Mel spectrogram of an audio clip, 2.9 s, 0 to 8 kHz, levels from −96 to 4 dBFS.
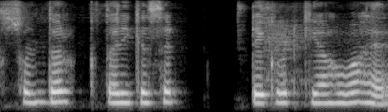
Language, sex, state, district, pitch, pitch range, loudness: Hindi, female, Chhattisgarh, Bastar, 260 Hz, 250-270 Hz, -20 LUFS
